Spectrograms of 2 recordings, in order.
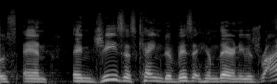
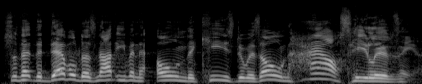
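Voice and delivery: usual speaking voice

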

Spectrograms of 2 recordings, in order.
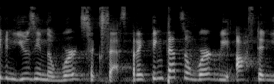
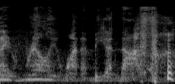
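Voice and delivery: whispered confession; 6 dB quieter than usual. Real, not acted. Confessing a private wish.

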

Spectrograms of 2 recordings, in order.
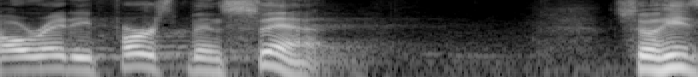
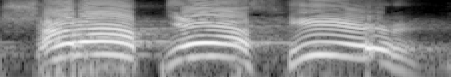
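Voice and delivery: a hammed-up exasperated snap, louder and higher; mock angry God; 9 semitones higher, 8 dB louder, much slower than usual. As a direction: play God losing patience and barking at the whiner. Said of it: "he's like".

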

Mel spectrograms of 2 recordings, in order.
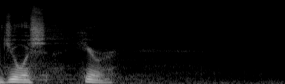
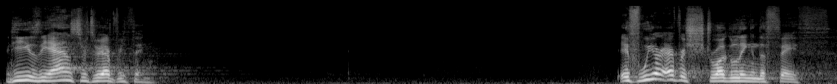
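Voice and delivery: loud, driving exhortation; preaching; 5 semitones higher, 7 dB louder than usual. Real, not acted. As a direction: push the congregation with urgency. Fervent exhortation.

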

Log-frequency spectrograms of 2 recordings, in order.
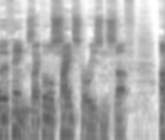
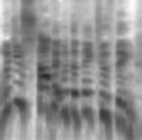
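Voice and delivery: high, loud exasperated yell; princess yelling; 12 dB louder than usual. Retold or imitated. Princess yelling at butlers about the fake tooth. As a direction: shriek it at the teasing butlers. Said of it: "princess yelling at the butlers".

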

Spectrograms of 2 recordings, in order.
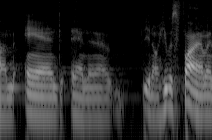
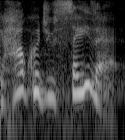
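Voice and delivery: high, drawn-out protest; acted indignant disbelief; 7 semitones higher, slower than usual. Parent answering a child's accusation, acted indignant disbelief. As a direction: stretch it out, pitched up, as if wounded.

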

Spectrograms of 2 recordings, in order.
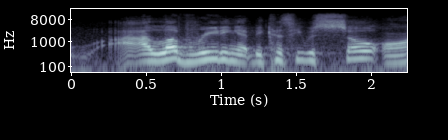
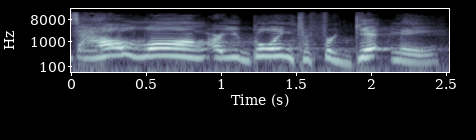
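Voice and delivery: louder, higher, slow pleading; crying out to God; 4 semitones higher, 7 dB louder, slower than usual. Acted. Psalmist to God in his hopelessness, crying out. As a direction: plead upward, stretching the question out. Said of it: "he's just crying out to God in his hopelessness".

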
